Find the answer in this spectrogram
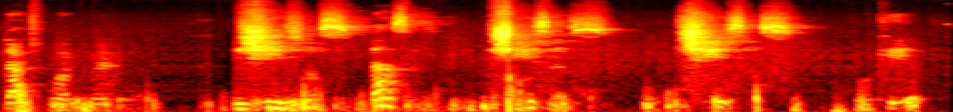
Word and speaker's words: Jesus: You have not pronounced that sound that word very well. Jesus.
